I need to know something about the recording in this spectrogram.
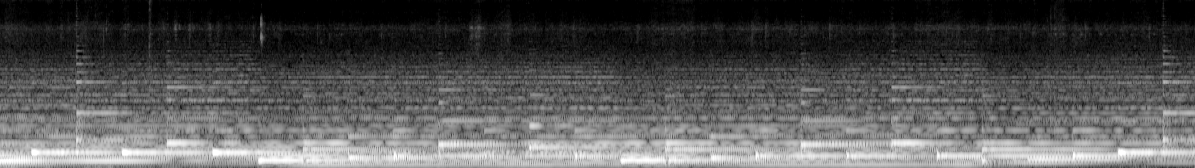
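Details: Gentle, tender instrumental music with soft sustained piano-like notes and a slow melody; no animal voice heard.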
